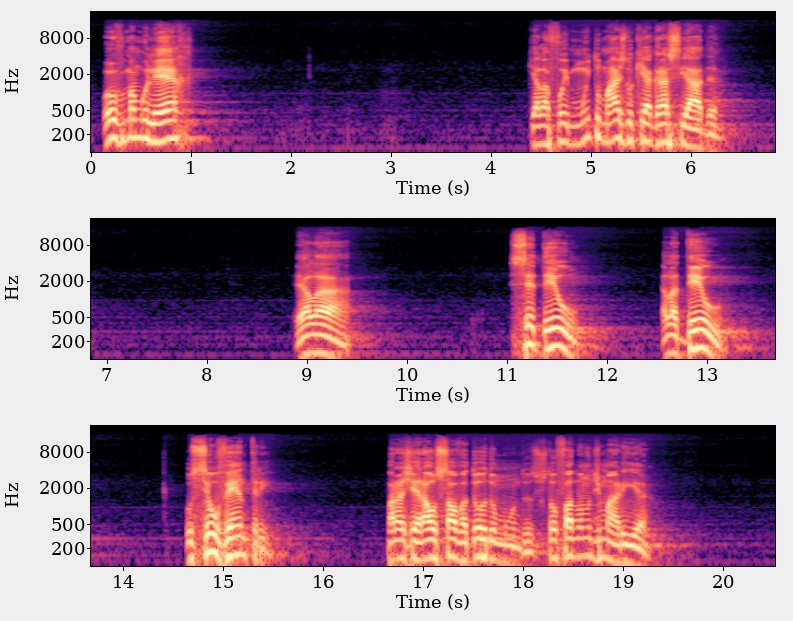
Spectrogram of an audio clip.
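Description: A middle-aged man speaks into a microphone in bursts, with pauses in between.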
